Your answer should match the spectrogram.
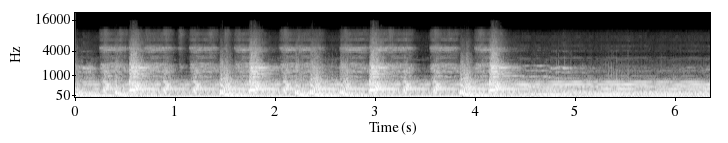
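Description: A home-made electronic beat playing back: programmed drum-kit hits, kick and snare, over synth backing. About four seconds in the drums drop out and a held chord keeps sounding.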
